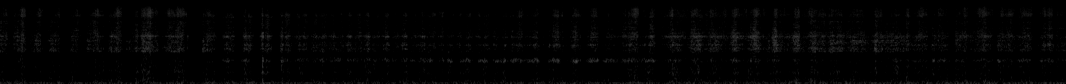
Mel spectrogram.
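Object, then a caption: Carved wooden mask. A dry brush rubs and dusts around the nose and mouth of an antique carved, red-painted wooden mask. It makes a soft, continuous bristly scratching with bright, hissy texture and irregular strokes. A faint low hum sits underneath throughout.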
